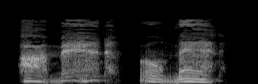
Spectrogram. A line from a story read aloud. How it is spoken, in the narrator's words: Minho whispered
